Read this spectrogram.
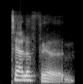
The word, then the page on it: telefilm: Indian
